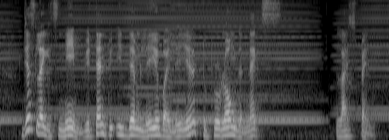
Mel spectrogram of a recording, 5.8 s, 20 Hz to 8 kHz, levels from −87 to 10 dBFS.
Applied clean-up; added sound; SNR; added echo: none; Harmonica; 15 dB; none.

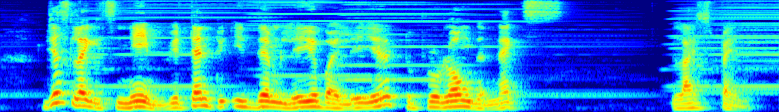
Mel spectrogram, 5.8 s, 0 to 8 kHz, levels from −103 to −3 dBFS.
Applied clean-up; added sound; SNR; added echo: classical method log-MMSE.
